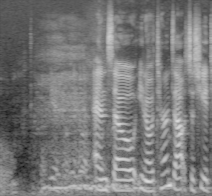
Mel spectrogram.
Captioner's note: laughs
